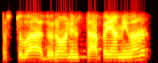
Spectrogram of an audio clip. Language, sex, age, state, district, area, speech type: Sanskrit, male, 45-60, Karnataka, Uttara Kannada, urban, conversation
